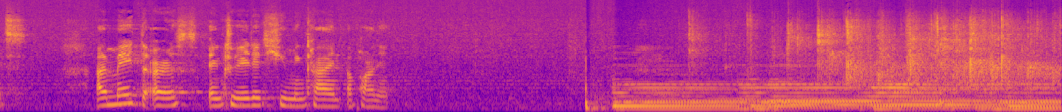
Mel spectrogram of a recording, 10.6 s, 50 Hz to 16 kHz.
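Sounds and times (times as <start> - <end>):
speech: 1.0 - 4.0
sharp thump: 5.8 - 6.2
audience applauding at a Baptist church: 6.7 - 10.6.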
